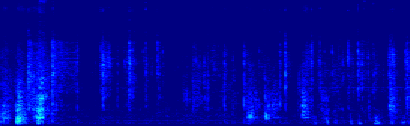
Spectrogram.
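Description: Near silence with faint, scattered clicks and taps from hands fitting small parts to a solar panel's frame, a few louder ones in the first second.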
